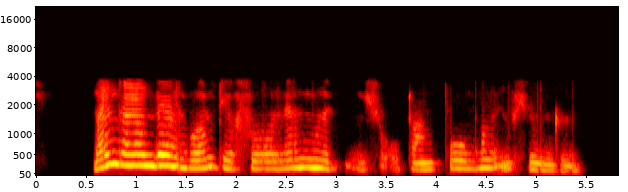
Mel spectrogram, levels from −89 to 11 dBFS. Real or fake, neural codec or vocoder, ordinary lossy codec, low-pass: fake; codec, 16 kHz, 2 kbps, FreqCodec, smaller model; MP3, 32 kbps; 3.6 kHz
